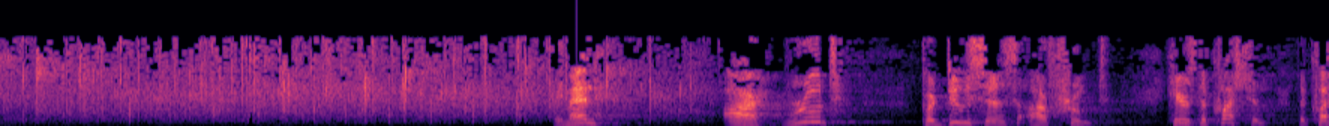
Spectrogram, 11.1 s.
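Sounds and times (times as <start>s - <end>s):
audience hand clapping: 0.0s - 6.2s
speech: 4.6s - 5.2s, 6.0s - 7.1s, 7.7s - 11.0s.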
